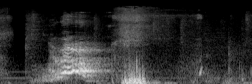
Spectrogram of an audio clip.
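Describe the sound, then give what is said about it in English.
A dog gives a couple of loud barks, the first a higher whining yelp and the second a deeper, punchier woof, with quiet background noise around them. “Go bark at people walking by.”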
